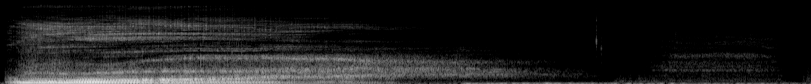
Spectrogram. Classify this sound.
Sound effects > Experimental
